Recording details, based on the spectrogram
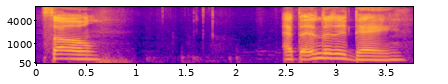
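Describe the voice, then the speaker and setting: A woman's voice: fairly low pitch, slow pace, clean tone, no echo, studio quality. A woman from Chicago hosting a casual radio interview, upbeat and affirming, chatting freely with her guest.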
